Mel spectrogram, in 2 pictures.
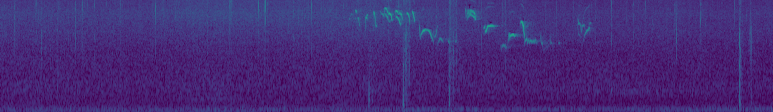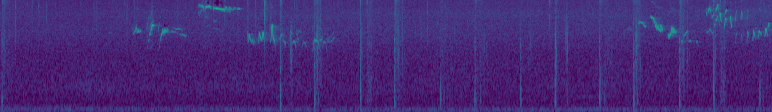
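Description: Footsteps crunch on dry leaves and dirt.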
